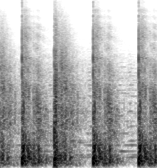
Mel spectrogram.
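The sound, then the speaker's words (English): Gunfire from two six-shooter revolvers emptied in quick succession: four sharp, loud bangs at an uneven, rapid rhythm, each followed by a short ringing decay. No voices are heard. “One shot after another in quick succession emptied both six guns.”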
